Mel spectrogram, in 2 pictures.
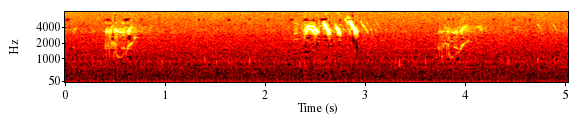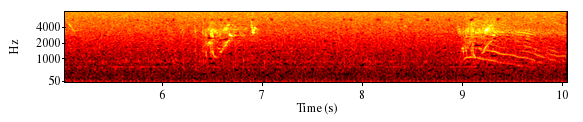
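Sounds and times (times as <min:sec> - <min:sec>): background hiss: 0:00.0 - 0:10.0
bird calling: 0:09.0 - 0:10.0.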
